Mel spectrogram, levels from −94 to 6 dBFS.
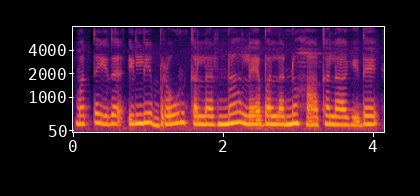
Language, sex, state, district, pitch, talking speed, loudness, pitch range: Kannada, female, Karnataka, Bangalore, 235 Hz, 100 wpm, -14 LUFS, 230-250 Hz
